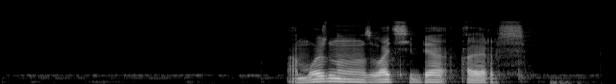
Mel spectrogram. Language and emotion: Russian, neutral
